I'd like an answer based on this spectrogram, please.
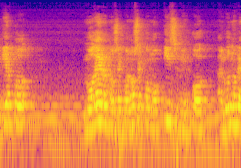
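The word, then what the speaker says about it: İzmir: ciudad en el tiempo moderno se conoce como izmir algunos le pronuncian izmir en anatolia Turquía y es la única ciudad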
